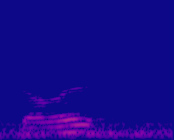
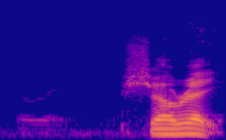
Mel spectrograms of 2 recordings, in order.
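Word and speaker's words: שרת: You separate them? Huh? Sharet. Shah is circle that, and then rate is together, right? Pronounced? Yeah. Okay. Sharet.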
